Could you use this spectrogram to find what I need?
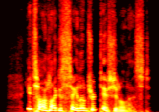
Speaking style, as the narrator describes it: Julia laughed

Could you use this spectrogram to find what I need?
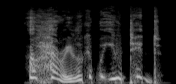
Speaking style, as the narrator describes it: Remus exclaimed in amazement

